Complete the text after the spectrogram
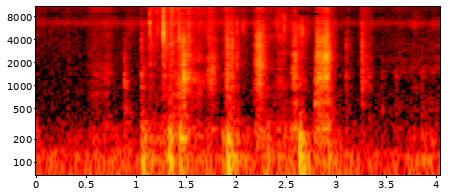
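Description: Pages of a cardboard book rustle as they turn.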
